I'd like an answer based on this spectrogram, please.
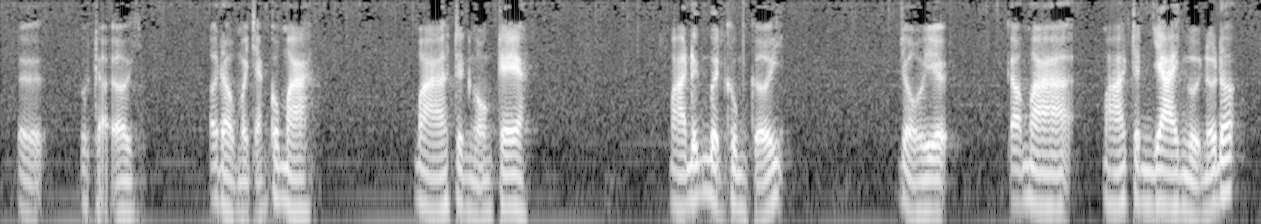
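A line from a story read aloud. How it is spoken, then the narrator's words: Startled whisper. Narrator (Vietnamese): Giản lúc nào cũng giật mình, rồi thì thào đáp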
